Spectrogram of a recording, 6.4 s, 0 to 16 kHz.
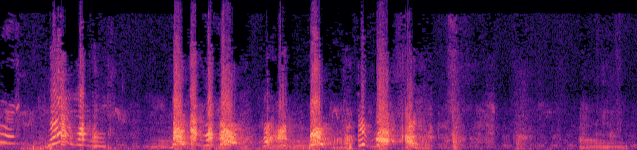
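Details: Two male and three female Great Dane pups, 8.5 weeks old, from a litter dated 4 June 2014. Dense clusters of shrill yaps and squeaky barks come in quick bursts, easing toward the end into softer whimpers.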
